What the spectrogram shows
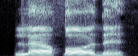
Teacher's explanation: দাল কলকলার হরফ নিচের দিকে ধাবিত করে ধাক্কা দিয়ে উচ্চারণ করতে হবে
